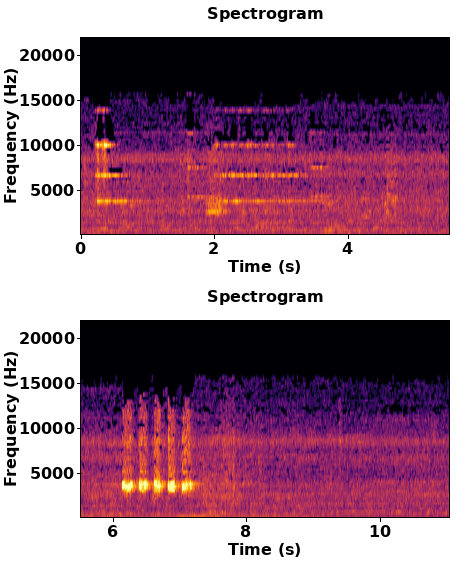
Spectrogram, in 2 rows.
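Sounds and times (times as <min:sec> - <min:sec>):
street traffic hum: 0:00.0 - 0:11.0.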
